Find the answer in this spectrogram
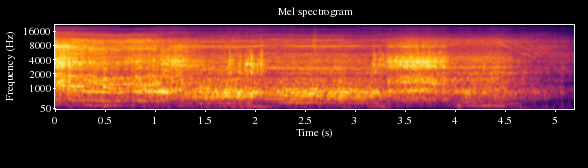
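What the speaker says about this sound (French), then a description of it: "Et maintenant, il n'y a plus qu'à mixer." A blender whirs steadily, mixing a basil lime vinaigrette with olive brine and oil, a continuous close motor drone with slight shifts in pitch, fading slightly at the end.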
